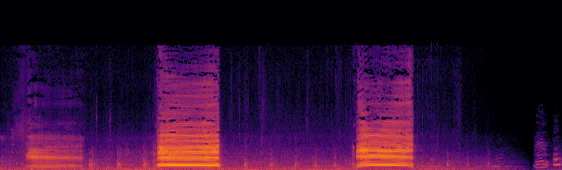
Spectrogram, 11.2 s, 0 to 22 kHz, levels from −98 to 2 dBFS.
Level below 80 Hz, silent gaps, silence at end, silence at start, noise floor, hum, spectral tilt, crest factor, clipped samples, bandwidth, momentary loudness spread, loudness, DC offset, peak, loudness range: -58 dBFS; none; 0.05 s; 0.5 s; -64 dBFS; none; -1.5 dB/octave; 20 dB; under 0.1%; 16 kHz; 26 LU; -19 LUFS; under 0.1%; -6 dBFS; 9 LU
